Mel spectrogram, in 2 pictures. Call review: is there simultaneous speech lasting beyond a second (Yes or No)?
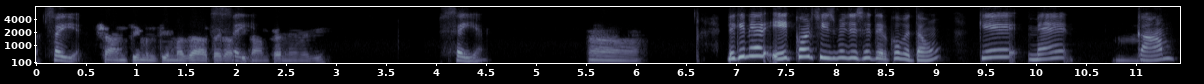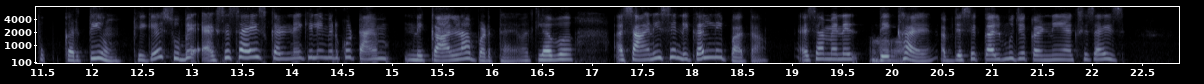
No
